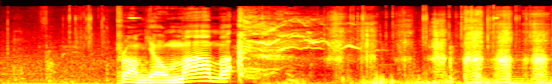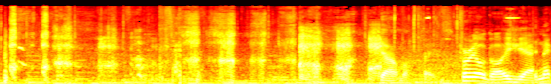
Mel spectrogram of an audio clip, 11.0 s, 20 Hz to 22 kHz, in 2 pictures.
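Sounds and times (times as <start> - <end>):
man coughing: 2.4 - 9.4
man clearing his throat: 4.3 - 9.4.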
